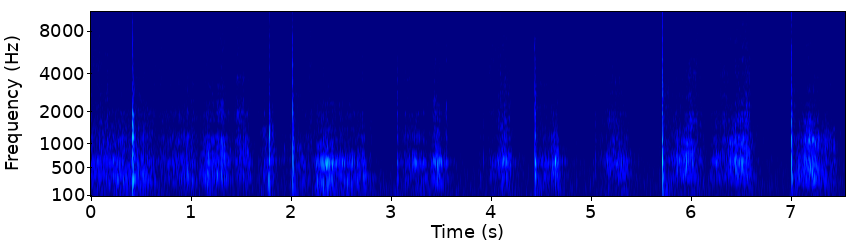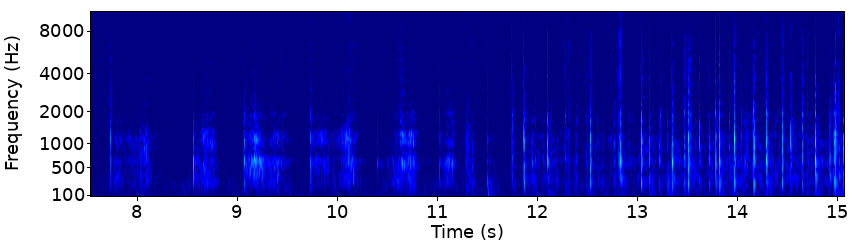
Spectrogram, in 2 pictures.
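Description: Long painted nails scratch and rub the printed top face of a 1 L Tetra Pak milk carton lying on its side, likely full. Short dry rasping strokes come in bursts with a midrange, papery tone and almost no low end, then give way to quicker, sharper taps toward the end.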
